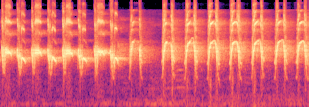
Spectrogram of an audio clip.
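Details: Black-winged myna in full song, used as a lure for other mynas: fast chattering whistles sliding into a regular series of looping arched notes.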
